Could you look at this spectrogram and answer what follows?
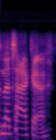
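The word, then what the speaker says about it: N'Taka: My name is Nataka.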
